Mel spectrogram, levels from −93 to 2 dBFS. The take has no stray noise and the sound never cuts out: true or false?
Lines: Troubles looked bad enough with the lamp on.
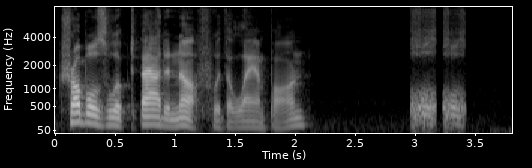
false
